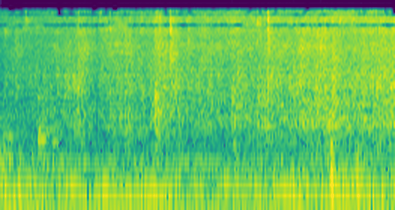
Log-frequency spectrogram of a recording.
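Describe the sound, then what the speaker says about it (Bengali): Prawns frying with chopped onion in a pan give a steady, fairly quiet hiss and sizzle with faint scraping, and no voices. "চিংড়ি মাছটা একটু ভাজা নিতেছি"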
